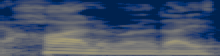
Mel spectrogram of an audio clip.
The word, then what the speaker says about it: hyaluronidase: People call it hyaluronidase, but it's spelled hyaluronidase.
